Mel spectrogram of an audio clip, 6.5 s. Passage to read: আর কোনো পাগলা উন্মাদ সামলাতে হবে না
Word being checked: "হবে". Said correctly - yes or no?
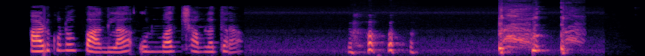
no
